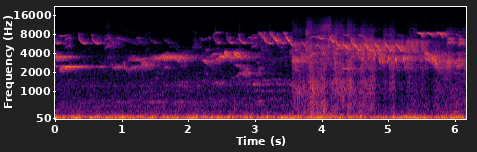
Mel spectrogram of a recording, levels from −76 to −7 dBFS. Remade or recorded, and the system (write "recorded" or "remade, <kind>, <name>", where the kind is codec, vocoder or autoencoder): recorded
